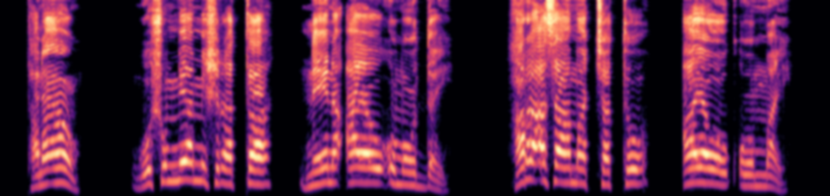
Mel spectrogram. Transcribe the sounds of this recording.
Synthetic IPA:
t̪ɐnɐʔɐw | ɡɔʃʊmːɪjamɪʃɪɾɐt̪ːa | ne̞ːnɐʔɐjɐwʊmoːd̪ːɐj | hɐɾɐːsaːmɐt͡ʃːɐt̪ːoː | ɐjɐwkʼo̞ːmːɐj

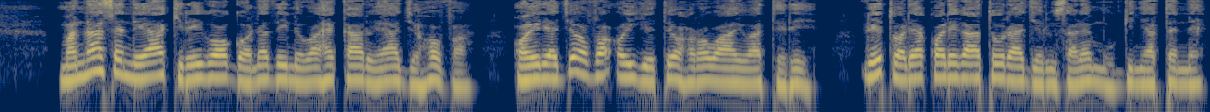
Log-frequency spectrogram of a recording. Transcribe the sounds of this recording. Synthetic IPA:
manasɛneakiɾɛiɣɔːɡɔnaðeinewaɦɛkaɾojad͡ʒɛɦɔva | ɔeɾead͡ʒɛhɔvaʔɔiɣetɛɔɦɔɾɔwajoateɾe | ɾetwaɾeakwaɾeɣaːtoːɾad͡ʒɛɾusaɾɛmuɡiɲatɛnɛ

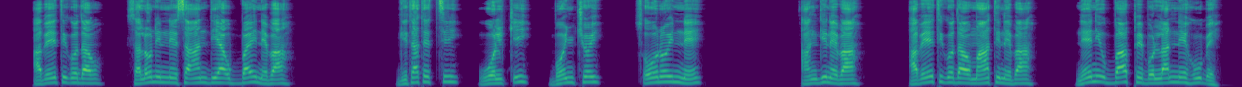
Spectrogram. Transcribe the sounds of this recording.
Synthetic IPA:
ʔɐ̰be̞ːt̪ɪɡɔd̪ɐw | sɐlɔnɪnːɛsɐʔɐnd̪ɪjaːʊbːɐjnɛbaː | ɡɪt̪ɐt̪ɛt͡sːɪ | wɔlkʼːɪ | bɔnt͡ʃːɔj | t͡sʼo̞ːnɔjnːɛ | ʔɐŋɡɪnɛbaː | ʔɐbe̞ːt̪ɪɡɔd̪ɐwmaːt̪ɪnɛbaː | ne̞ːnɪʊbːaːpːɛbɔlːɐnːɛɦuːpɛ̰

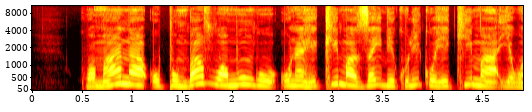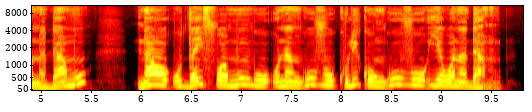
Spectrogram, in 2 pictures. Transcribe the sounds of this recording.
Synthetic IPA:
kwamaːnaʔupumbavuwamuŋɡuʔunahɛkimazaiɗikulikɔhɛkʰimajawanaɗamu | naɔʔuðaifuwamuŋɡuʔunaŋɡuvukulikɔŋɡuvujawanaɗa̰mṵ

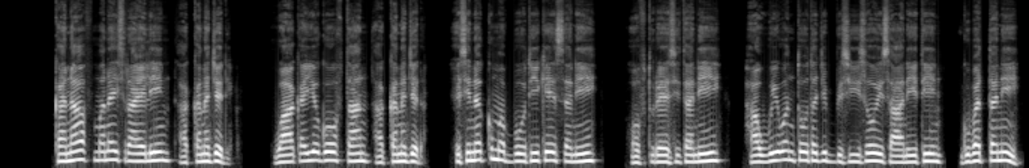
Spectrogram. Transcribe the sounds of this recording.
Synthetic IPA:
kɐnaːfmɐnɐɪsɾaːʔɛliːnɐkːɐnɐd͡ʒɛᶑɪ̥ | waːkʼɐjːɔɡo̞ːft̪aːnɐkːɐnɐd͡ʒɛᶑɐ̥ | ʔɪsɪnɐkːʊmɐbːo̞ːt̪iːke̞ːsːɐniː | ɔft̪ʊɾe̞ːsːɪt̪ɐniː | hɐwːiːwɐnt̪o̞ːt̪ɐd͡ʒɪbːɪs̬iːs̬o̞ːɪsaːniːt̪iːn | ɡʊbɐt̪ːɐniː

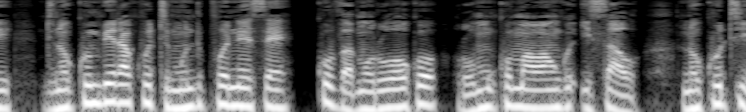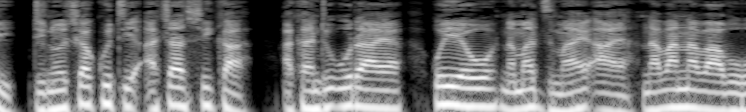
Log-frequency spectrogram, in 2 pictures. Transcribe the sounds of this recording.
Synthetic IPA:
ndino̞kumbiɾakutimundipo̞ne̞se̞kub͡vamuɾuo̞ko̞rwo̞muko̞mawaŋɡuʔisau | no̞kutʰindino̞t͡ʃkakutiʔat͡ʃaʂikaː | kandiuɾaja | uje̞wo̞namad͡zimaiʔajanaʋanaʋaːʋo̞

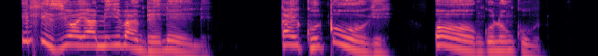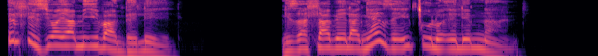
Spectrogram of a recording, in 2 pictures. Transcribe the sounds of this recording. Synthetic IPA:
inɬʼizijɔjamiːβambʱɛlɛlɛ | ɣajiɡ̥ʱuǃuɣi | ɔŋkʼuluŋkʼuːlu | inɬizijɔjamiːβambʱɛlɛːlɛ | ŋizaɬaβɛlaŋɛnd͡zʱɛiǀulɔelem̩naːndʱi

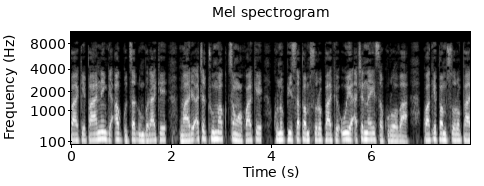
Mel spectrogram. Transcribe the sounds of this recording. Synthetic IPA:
ake̞paːne̞ŋɡe̞ʔaɡʱut͡saɗumboɾaːke̞mwaɾiat͡ʃatʰumaku̥t͡samwakwake̞ | kuno̞pisapamuso̞ɾo̞pake̞ʔuje̞ʔat͡ʃanaisakuɾo̞ʋakwak̬e̞pamuso̞ɾo̞paːk

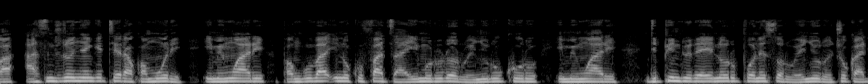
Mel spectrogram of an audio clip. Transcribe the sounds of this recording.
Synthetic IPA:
asindino̞ɲe̞ŋɡe̞te̞ɾakwamuːɾiː | mimwaɾipaŋɡuʋaino̞kufad͡zaimuɾuɗo̞rwe̞ɲuɾukuːɾu | imimwaːɾi | ndipindure̞ino̞ɾupo̞ne̞so̞rwe̞ɲurwe̞t͡ʃo̞kwaːɗi

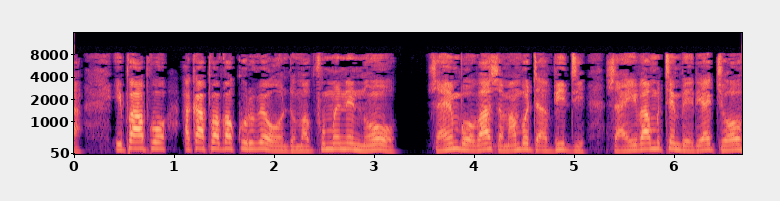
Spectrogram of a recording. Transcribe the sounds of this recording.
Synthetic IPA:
ipapo̞akapaʋakuɾuʋe̞ɦo̞ndo̞map͡fume̞ne̞n̤o̞o | ʐ̥aimbo̞ʋaʐamambo̞dʱavʱidʱi | ʐ̥aiʋamute̞mbe̞ɾijad͡ʒe̞ɦoːva

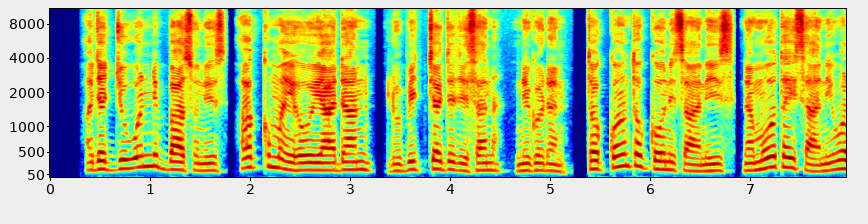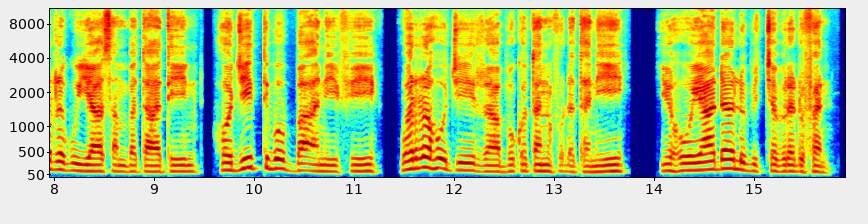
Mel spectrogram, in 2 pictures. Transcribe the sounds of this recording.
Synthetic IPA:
ʔɐd͡ʒɐd͡ʒːuːwːɐnːɪbːaːsʊnɪsɐkːʊmɐjɛhoːjaːd̪aːnlʊbɪt͡ʃːɐːd͡ʒɐd͡ʒɪsɐnnɪɡɔᶑɐnt̪ɔkːo̞ːnt̪ɔkːo̞ːnɪsaːniːsnɐmo̞ːt̪ɐɪsaːniːwɐrːɐɡʊjːaːsɐmbɐt̪aːt̪iːnhɔd͡ʒiːt̪ːɪbɔbːɐʔɐniːfɪ | wɐrːɐɦɔd͡ʒiːɪrːaːbɔkʼɔt̪ɐnfʊᶑɐt̪ɐniː | jɛɦoːjaːd̪aːlʊbɪt͡ʃːɐbɪɾɐᶑʊfɐn

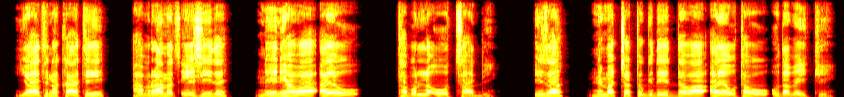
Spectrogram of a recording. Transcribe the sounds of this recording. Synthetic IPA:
jaːt̪ɪnɐkaːt̪iː | ʔɐbɾaːmɐt͡sʼe̞ːs̬iːd̪ɛ | ne̞ːnɪhɐwaːʔɐjɐw | t̪ɐbɔlːɐʔo̞ːt͡sːaːd̪ːɪ̰ | ʔɪzɐ | nɛmɐt͡ʃːɐt̪ːɔɡɪd̪e̞ːd̪ːɐwaːʔɐjɐwt̪ɐwɔʔɔd̪ɐbɛjkːḛː

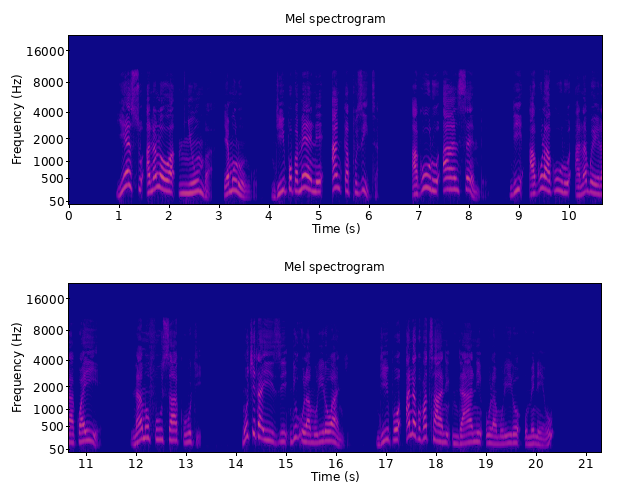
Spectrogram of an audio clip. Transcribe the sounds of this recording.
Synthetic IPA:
jɛsuʔanalɔwam̩ɲumba̰ | jamulṵŋɡu | ndipɔpamɛnɛaŋkapʰuzit͡sʰḁ | ak̬uluʔaːnsɛmbɛ | ndiakuluakuluanaɓwɛɾakwaiːjɛ̰ | namufusakuːtḭ | mut͡ʃitaizindiulamuliɾɔwaːnd͡ʒi | ndipɔanak̬upat͡sʰanindaniʔulamuliɾɔumɛnɛ̰ːwu

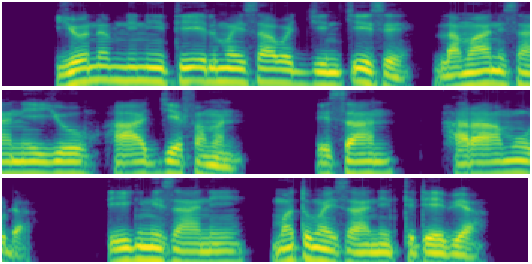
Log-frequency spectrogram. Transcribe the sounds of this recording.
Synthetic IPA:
jo̞ːnɐmnɪniːt̪iːɪlmɐɪsaːwɐd͡ʒːɪnt͡ʃʼiːsɛlɐmaːnɪsaːniːjuːhaɐd͡ʒːe̞ːfɐmɐn | ʔɪsaːn | hɐɾaːmuːᶑɐ̰ | ᶑiːɡnɪɪs̬aːniːmɐt̪ʊmɐɪs̬aːniːt̪ːɪd̪e̞ːbɪʔɐ̰

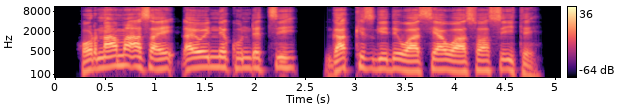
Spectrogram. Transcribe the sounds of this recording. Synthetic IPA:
hɔɾnaːmɐːs̬ɐjɗɐjɔjnːɛkʊnd̪ɛt͡sːɪ | ɡɐkːɪs̬ɡiːd̪ɪwaːsːɪjaːwaːsɔwaːsɪʔɪt̪ɛ̰

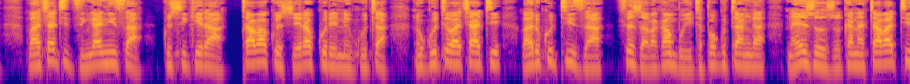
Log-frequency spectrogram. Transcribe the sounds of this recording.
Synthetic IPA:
ʋat͡ʃat̬id͡ziŋɡanisakuʂikiɾataʋakweʐe̞ɾakuɾe̞ne̞ɡʱuːtano̞k̬utiʋat͡ʃati | ʋaɾikutizase̞ʐaʋakambo̞it̬apak̬utaːŋɡa | naiʐo̞ʐo̞kanataʋati

